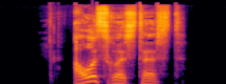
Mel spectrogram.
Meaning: inflection of ausrüsten: 1. second-person singular dependent present 2. second-person singular dependent subjunctive I
- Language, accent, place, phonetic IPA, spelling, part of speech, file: German, Germany, Berlin, [ˈaʊ̯sˌʁʏstəst], ausrüstest, verb, De-ausrüstest.ogg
